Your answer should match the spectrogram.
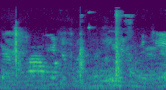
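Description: Indistinct voices of several people talking at once, with a few sharp clicks about a second in and near the middle.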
